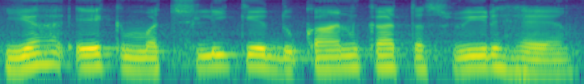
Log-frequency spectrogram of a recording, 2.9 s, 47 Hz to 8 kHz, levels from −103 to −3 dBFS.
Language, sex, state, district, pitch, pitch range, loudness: Hindi, male, Arunachal Pradesh, Lower Dibang Valley, 130 Hz, 120-140 Hz, -17 LUFS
